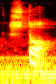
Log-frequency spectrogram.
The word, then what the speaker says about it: что: The word что. Also, we see the letter, the sound ch, but we pronounce it like sh. Что? Что это? Что это? Что это? I don't say ch, I say sh.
